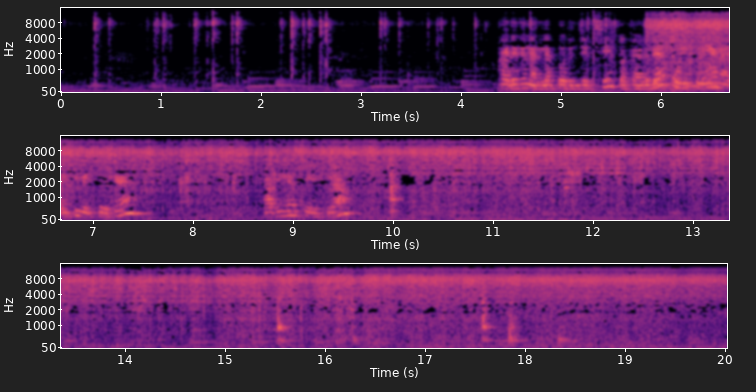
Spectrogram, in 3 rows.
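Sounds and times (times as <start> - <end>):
vegetables sizzling in hot oil: 0.8 - 20.0
spatula stirring: 5.8 - 8.9, 9.6 - 18.6.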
